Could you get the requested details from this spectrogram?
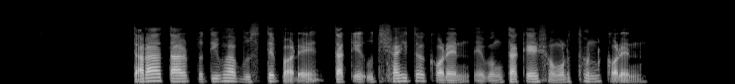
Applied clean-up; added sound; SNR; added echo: none; none; none; none.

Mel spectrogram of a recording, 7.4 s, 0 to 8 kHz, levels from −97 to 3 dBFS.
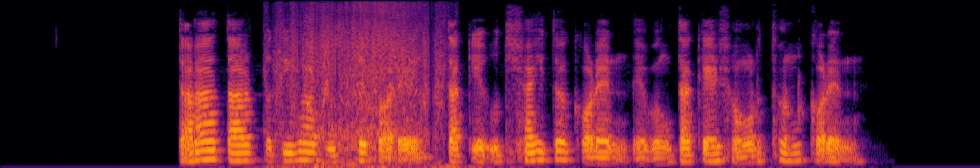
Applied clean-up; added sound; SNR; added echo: none; Squeak; 11 dB; reverberation time 0.2 s.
